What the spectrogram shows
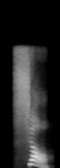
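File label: "xiao4", Chinese; HSK; HSK2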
